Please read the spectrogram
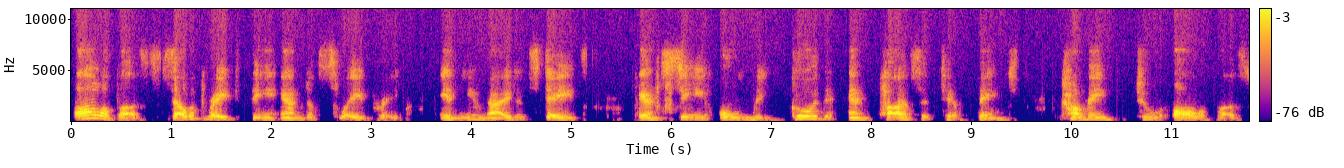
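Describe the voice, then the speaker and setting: A woman giving a gentle, measured spiritual talk to a church congregation. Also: lowish voice, animated, breathy edge, dull audio. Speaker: church speaker. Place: church hall, also streamed to video call.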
